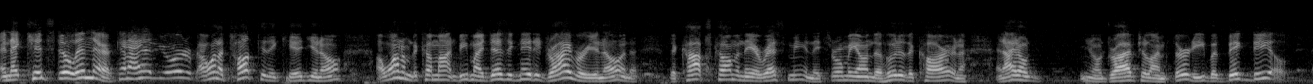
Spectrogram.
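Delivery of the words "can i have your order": very high, whiny little puppet voice. Retelling a drive-through puppet taking his order, in a whiny little puppet voice. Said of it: "he got that whiny little voice".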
